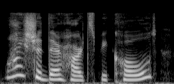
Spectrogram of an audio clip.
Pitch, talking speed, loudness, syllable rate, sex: 265 Hz, 205 wpm, -16 LUFS, 4.1 syllables/s, female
